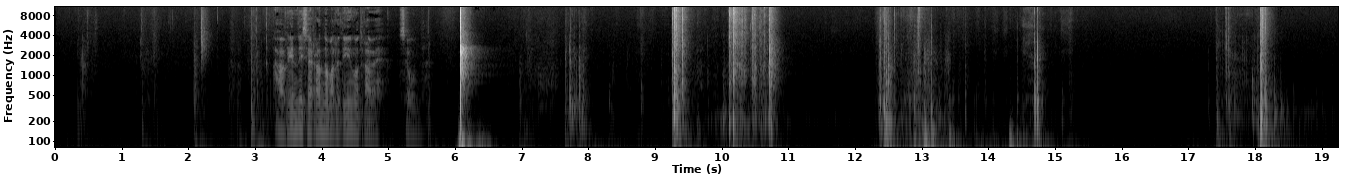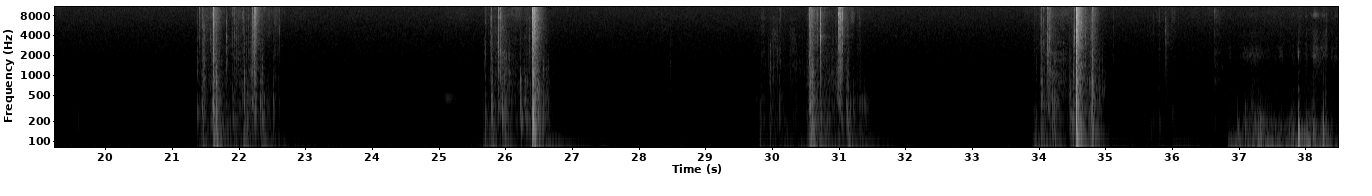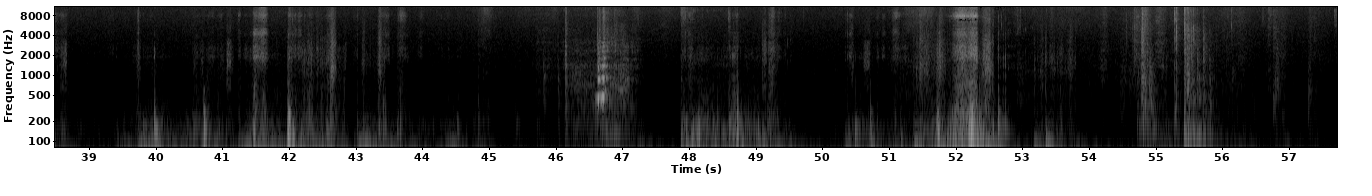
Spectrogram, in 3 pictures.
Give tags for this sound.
briefcase open-close

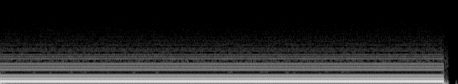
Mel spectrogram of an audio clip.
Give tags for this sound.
ace acetone bass basspedal organ pedal sub subbass tone

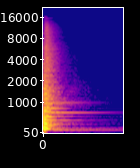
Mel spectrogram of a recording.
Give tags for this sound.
acoustic drums

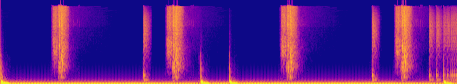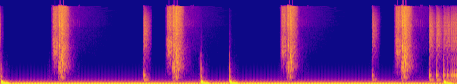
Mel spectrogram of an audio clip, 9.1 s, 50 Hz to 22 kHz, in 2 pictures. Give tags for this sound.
BPM Electric-Dance-Music EDM Clap Waves hop Loop Hi-Hats Drums Hip Snare 105 Abelton Kick Drum Sample

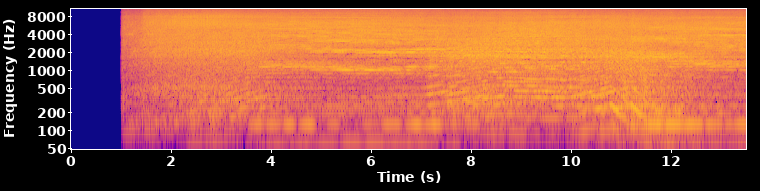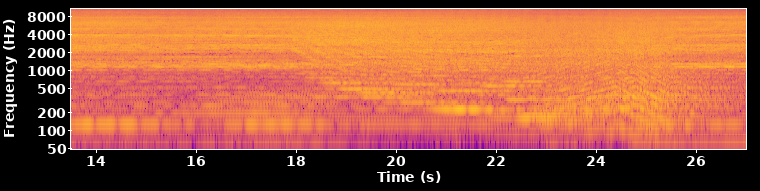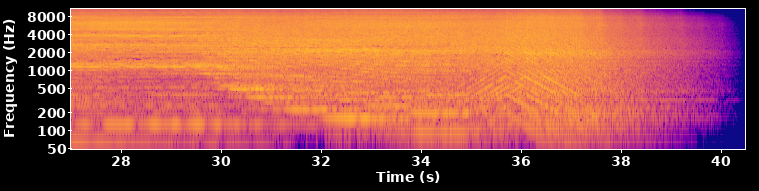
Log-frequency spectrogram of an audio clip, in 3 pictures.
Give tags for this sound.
abelton bike field-recording processed-sound reaper rubber-scratch scrape SD702 s-layer spinning tire

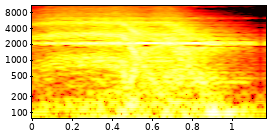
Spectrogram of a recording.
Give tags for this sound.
machinery noise industrial mechanical robot loop robotic factory

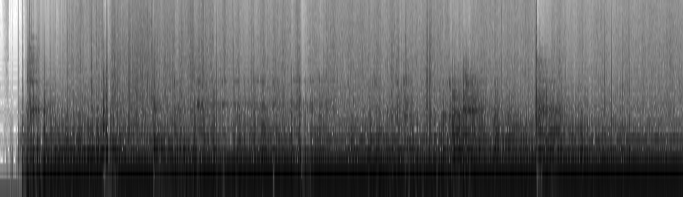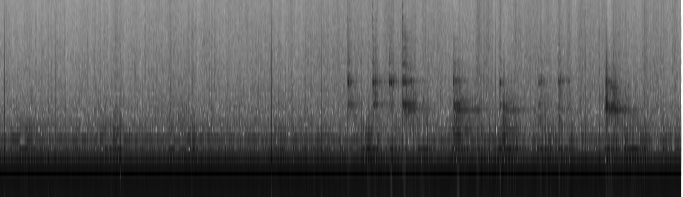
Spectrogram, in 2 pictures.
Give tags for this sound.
noise scraping table

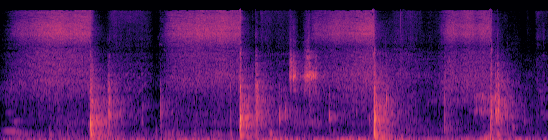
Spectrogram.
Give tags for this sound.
natural air purist ball pump

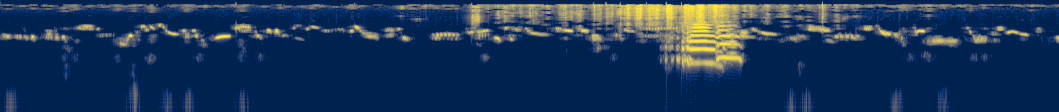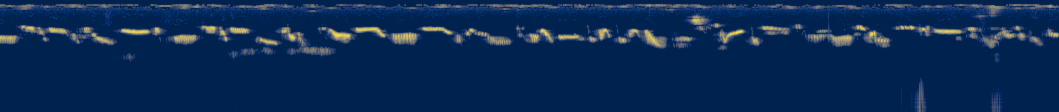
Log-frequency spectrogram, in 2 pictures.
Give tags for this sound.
Birds Forest Nature

